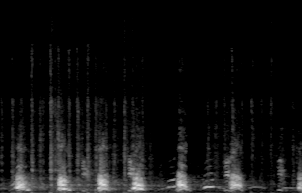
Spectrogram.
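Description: A dog barking during protection dog training on a gravel driveway, a steady series of about eight loud, close barks evenly spaced, with short whining yips between them.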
